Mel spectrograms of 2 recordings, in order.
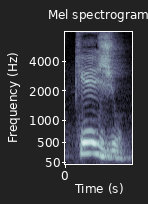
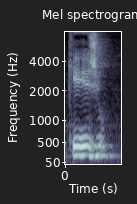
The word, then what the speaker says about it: queijo: aqui embaixo queijo guerra Você tá vendo que o queijo é q u e o guerra que Geo é quando a gente diz que Ju Guerra Não tem nenhuma pronúncia da letra U portanto essas palavras aqui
